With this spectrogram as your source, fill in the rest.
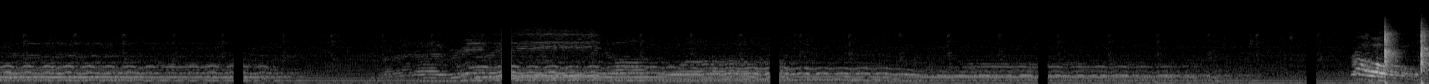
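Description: Several men sing together in close harmony.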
